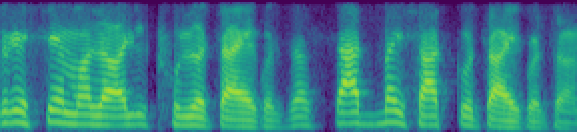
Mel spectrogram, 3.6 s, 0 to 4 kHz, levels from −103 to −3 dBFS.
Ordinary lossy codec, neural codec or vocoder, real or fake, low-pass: none; none; real; 3.6 kHz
